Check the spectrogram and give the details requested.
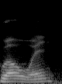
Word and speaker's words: Huawei: for the pronunciation so it's pronounced well way you might have not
